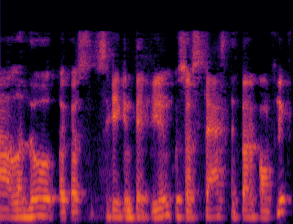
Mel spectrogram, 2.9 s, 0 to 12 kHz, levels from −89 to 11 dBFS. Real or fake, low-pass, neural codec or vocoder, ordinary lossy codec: fake; 7.2 kHz; codec, 16 kHz, 6 kbps, DAC; MP3, 48 kbps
